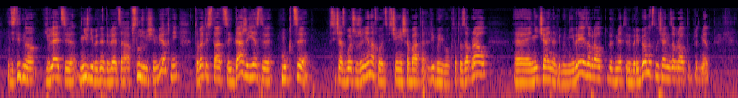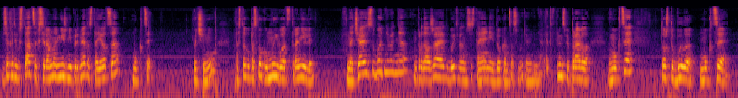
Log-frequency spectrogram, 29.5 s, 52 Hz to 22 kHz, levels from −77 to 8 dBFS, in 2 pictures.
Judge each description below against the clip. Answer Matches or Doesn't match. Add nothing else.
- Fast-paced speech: Matches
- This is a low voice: Doesn't match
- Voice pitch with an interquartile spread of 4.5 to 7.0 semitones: Doesn't match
